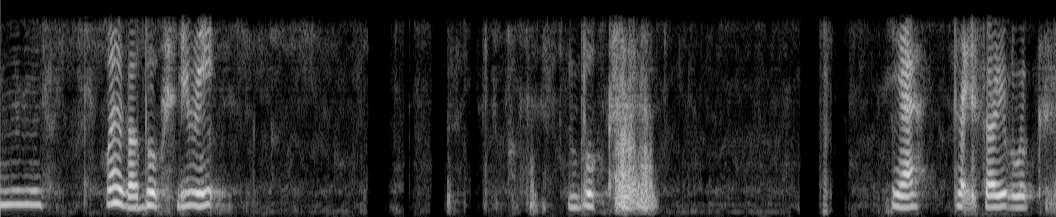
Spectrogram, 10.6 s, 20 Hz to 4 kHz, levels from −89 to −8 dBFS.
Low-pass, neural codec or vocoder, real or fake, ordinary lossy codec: 3.6 kHz; codec, 16 kHz, 2 kbps, FreqCodec, larger model; fake; none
